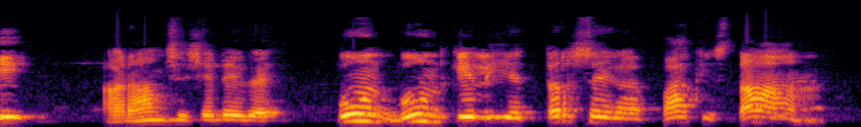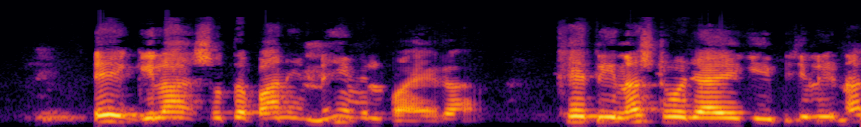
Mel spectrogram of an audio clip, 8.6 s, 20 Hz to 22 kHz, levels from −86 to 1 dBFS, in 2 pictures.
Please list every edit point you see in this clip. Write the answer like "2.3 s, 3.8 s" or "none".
1.5 s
